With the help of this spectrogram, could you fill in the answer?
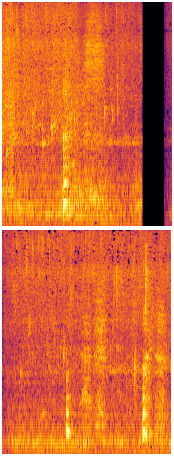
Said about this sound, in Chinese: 是不是因为这个水龙头的阀门关不上了呀？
